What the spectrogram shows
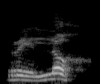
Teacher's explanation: lleva la sílaba tónica en loj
